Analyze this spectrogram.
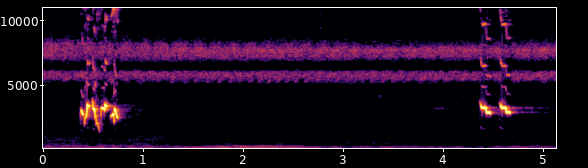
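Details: Sooty-headed bulbul in a genuine recording meant to draw wild birds closer: a quick cluster of clear, slurred whistled chirps, then a tight pair of notes about four seconds later, over a steady high insect hum and a low rumble.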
